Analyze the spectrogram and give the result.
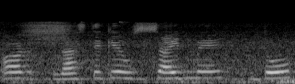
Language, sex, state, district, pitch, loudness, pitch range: Hindi, female, Uttar Pradesh, Budaun, 285 Hz, -27 LUFS, 275-295 Hz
